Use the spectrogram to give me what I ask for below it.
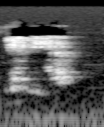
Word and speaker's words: Vivienne: But here it is, Vivian, and there it says Vivian, and Vivian, E-E-N-N-E, which ultimately Sinead wanted to spell it the French way, because, you know, we're in Cajun country, so we ended up wanting to spell it V-I-V-I-E-N-N-E, and I was vehemently opposed to it. I said, people are going to butcher it, just spell it how it's supposed to sound, whatever. She won that battle, Vivian, E-N-N-E,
